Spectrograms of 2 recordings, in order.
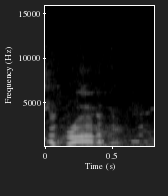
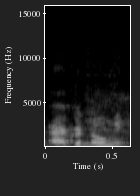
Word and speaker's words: agronomy: I had to practice agronomy to say it right, because I was like, agronomy? No, agronomy.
